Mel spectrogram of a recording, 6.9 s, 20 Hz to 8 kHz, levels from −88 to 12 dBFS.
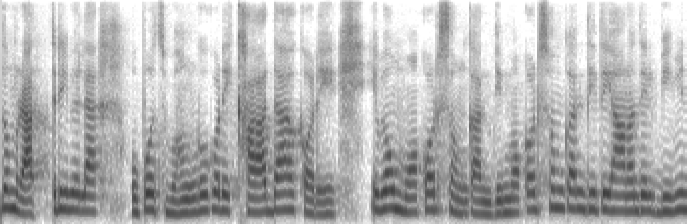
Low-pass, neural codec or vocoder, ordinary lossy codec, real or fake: none; codec, 16 kHz, 0.8 kbps, ZipCodec; none; fake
